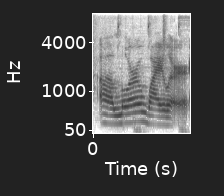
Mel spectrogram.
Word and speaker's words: Laura Weiler: Laura Weiler, and I am, and I'm an artist currently working in analog collage, living just outside of Portland, Oregon.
